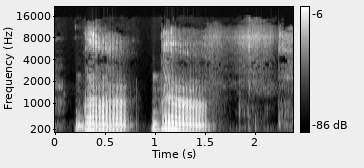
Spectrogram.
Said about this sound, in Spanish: Era la hora de comer y Celia tenía mucha hambre, tanta que su barriga no paraba de rugir.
